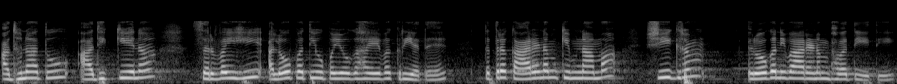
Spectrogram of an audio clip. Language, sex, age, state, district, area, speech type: Sanskrit, female, 18-30, Karnataka, Bagalkot, urban, spontaneous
